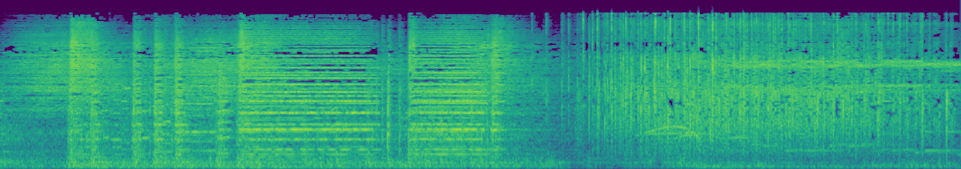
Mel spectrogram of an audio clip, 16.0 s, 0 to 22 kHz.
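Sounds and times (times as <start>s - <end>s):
brass chord: 1.2s - 8.8s.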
